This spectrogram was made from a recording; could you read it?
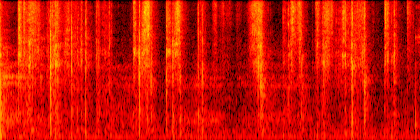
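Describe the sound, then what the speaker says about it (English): A deck of Arkham Horror board game cards is riffle-shuffled close by in a rapid series of crisp bursts, about a dozen in four seconds, with no talking. "So, quick shuffle"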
